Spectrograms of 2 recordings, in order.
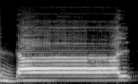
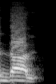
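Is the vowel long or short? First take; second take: long; short. First: The vowel is drawn out long. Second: The vowel is cut short. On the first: The speaker calls it right. "खींच के कहेंगे" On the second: The speaker calls it wrong. "ऐसा नहीं कहेंगे"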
